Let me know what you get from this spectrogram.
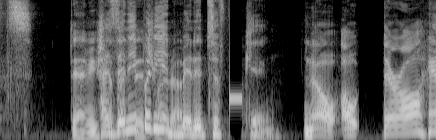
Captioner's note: beep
